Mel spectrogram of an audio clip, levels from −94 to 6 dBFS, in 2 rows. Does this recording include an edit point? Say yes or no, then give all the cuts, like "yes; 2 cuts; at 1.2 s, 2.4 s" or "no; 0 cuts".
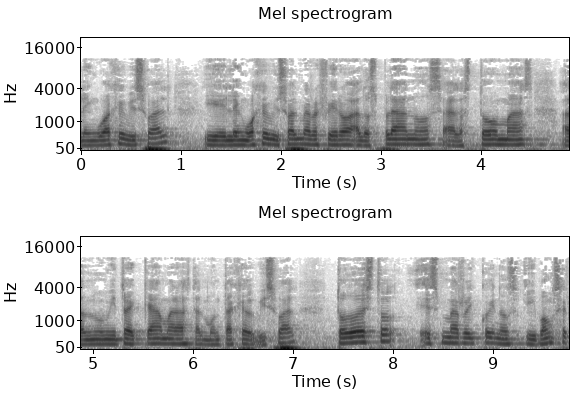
yes; 1 cut; at 6.0 s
